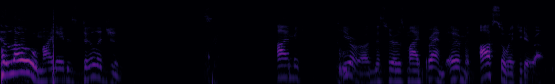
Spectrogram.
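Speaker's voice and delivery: high-pitched voice of a magic talking sword. Voicing a summoned sword as it introduces itself: talking sword voice. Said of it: "My character's going to summon the sword, and it's going to go".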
